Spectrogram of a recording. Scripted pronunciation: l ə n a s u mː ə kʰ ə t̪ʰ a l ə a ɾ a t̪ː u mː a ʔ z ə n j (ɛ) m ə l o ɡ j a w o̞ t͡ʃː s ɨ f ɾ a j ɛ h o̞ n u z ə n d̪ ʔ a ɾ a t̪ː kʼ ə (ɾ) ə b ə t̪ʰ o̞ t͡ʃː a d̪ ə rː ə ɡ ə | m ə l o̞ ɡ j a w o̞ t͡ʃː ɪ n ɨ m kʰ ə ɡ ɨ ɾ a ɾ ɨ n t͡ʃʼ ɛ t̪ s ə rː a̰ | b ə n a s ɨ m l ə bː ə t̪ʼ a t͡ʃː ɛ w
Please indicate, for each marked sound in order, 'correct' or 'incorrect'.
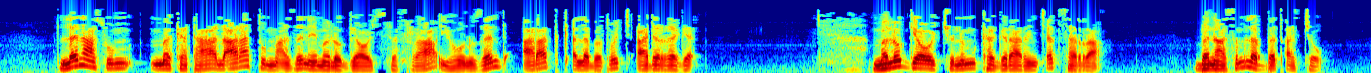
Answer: correct, incorrect

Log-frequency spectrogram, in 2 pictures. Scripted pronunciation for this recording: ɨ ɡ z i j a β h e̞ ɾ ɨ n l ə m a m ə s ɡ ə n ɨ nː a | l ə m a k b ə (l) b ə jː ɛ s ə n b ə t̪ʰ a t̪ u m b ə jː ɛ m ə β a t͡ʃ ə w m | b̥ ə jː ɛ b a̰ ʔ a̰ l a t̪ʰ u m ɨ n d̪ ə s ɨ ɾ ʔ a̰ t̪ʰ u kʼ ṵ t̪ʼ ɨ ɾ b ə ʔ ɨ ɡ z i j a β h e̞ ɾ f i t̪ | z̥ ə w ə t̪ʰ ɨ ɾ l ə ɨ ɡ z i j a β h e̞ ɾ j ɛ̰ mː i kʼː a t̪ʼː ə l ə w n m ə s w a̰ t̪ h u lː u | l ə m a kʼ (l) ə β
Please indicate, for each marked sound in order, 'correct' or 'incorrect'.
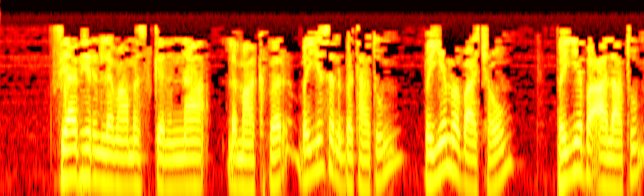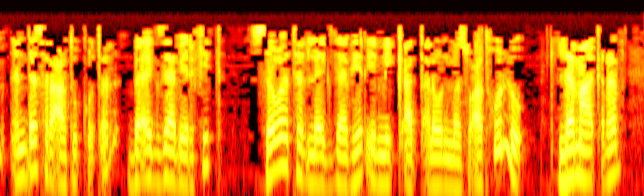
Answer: incorrect, incorrect

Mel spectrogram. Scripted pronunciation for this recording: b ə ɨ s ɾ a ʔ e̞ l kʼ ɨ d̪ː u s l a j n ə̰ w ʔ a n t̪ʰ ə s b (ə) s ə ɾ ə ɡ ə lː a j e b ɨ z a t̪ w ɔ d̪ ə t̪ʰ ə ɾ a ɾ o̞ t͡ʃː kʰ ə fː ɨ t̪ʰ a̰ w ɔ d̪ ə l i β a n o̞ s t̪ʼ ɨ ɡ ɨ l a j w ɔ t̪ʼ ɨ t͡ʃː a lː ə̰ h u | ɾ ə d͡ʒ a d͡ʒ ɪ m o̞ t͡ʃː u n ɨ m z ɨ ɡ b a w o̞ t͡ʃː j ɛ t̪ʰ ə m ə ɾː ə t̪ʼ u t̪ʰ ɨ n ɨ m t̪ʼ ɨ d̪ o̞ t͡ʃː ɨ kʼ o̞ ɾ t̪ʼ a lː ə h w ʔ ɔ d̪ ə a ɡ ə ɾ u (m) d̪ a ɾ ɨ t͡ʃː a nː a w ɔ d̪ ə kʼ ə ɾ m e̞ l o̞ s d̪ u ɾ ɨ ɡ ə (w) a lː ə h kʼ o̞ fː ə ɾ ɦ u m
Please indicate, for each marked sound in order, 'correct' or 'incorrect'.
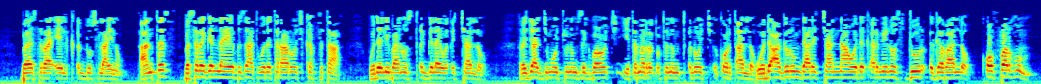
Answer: correct, correct, incorrect

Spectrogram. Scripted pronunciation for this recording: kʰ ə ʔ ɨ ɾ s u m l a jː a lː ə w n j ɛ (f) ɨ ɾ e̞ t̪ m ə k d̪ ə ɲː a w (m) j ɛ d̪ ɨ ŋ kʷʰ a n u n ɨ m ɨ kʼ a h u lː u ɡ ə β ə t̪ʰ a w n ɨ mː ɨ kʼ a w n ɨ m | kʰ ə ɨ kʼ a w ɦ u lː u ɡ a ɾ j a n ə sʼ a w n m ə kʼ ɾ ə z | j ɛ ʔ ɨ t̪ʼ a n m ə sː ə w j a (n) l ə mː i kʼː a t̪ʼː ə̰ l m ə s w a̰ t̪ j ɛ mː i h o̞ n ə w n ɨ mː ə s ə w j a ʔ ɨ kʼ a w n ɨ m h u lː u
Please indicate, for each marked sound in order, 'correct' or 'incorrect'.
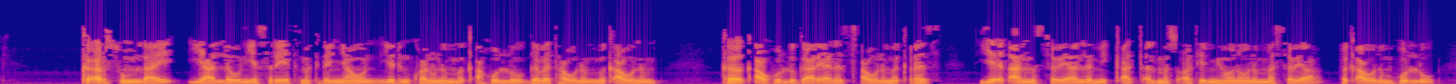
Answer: incorrect, incorrect, correct

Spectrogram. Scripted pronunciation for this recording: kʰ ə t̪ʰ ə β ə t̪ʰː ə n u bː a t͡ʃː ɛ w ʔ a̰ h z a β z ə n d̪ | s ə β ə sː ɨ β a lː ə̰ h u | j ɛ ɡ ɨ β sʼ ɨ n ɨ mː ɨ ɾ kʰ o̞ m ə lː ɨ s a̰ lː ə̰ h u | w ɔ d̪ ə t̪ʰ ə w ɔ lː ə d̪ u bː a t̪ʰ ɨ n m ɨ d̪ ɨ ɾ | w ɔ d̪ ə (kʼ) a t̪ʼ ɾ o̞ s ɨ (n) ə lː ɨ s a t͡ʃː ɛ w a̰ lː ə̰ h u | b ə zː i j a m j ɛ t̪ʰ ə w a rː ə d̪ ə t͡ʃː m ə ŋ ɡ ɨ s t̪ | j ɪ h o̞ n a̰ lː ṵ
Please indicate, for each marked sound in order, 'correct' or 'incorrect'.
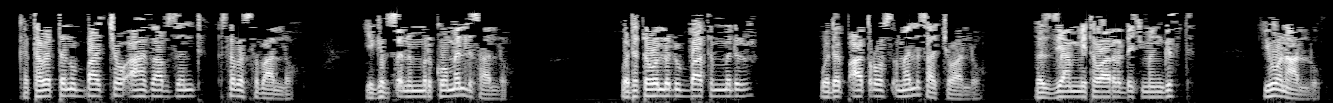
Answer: incorrect, incorrect

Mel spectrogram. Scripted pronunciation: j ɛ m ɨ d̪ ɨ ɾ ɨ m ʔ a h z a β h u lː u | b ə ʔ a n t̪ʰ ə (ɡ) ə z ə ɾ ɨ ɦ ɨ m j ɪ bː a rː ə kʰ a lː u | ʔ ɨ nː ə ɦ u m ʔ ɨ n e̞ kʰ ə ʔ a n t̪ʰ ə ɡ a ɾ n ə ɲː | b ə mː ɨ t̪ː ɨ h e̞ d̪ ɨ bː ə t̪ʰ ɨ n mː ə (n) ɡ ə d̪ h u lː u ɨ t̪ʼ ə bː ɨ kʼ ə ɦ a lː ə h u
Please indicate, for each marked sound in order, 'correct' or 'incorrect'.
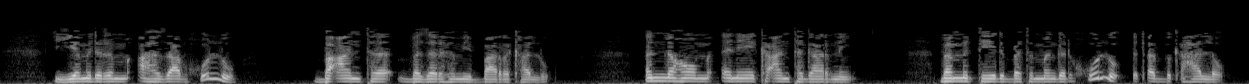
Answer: incorrect, incorrect

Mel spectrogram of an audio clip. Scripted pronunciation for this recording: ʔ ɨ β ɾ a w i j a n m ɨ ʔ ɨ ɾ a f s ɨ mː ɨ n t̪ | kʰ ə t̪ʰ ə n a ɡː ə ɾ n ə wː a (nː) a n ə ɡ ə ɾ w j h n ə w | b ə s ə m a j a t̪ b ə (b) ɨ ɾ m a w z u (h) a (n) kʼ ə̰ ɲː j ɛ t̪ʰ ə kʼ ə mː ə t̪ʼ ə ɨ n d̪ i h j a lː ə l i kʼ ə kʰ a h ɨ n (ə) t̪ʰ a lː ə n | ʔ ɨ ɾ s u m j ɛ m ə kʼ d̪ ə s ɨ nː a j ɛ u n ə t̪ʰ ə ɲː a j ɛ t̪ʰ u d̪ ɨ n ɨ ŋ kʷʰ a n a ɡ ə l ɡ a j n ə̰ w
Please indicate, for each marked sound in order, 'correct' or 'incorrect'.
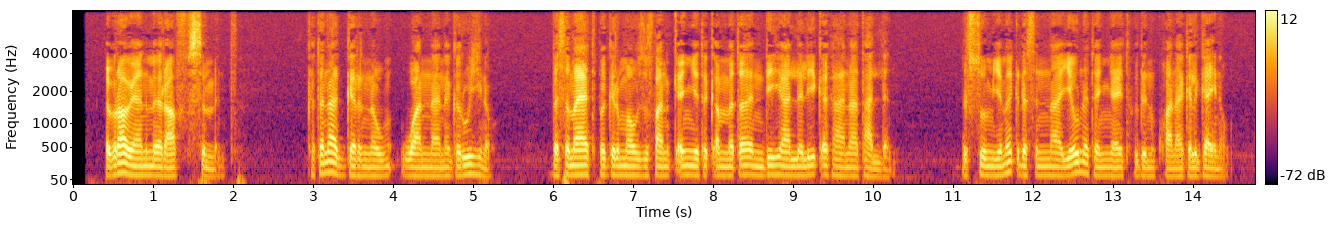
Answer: correct, incorrect, incorrect, correct, incorrect

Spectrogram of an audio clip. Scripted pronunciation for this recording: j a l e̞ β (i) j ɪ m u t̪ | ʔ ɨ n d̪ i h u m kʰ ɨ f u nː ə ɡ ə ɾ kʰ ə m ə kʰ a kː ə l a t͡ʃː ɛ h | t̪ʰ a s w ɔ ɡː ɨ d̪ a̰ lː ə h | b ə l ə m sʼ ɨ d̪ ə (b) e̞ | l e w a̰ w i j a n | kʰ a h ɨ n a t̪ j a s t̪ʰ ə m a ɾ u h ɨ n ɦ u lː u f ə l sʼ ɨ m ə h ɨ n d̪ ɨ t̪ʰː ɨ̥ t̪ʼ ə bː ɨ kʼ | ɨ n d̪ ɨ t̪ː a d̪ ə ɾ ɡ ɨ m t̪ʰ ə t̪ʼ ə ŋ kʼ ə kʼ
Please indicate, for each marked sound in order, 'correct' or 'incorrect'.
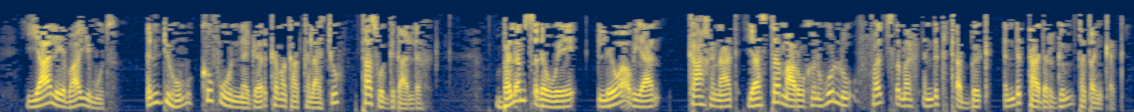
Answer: incorrect, incorrect

